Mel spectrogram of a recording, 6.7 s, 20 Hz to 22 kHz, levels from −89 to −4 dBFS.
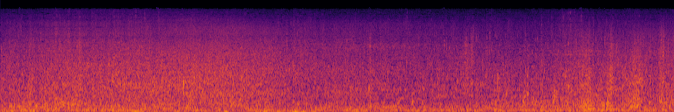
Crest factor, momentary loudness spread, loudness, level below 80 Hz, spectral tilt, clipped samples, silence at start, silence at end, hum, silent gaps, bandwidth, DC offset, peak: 16 dB; 5 LU; -31 LUFS; -42 dBFS; -4 dB/octave; under 0.1%; 0 s; 0 s; none; none; 16 kHz; under 0.1%; -14 dBFS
